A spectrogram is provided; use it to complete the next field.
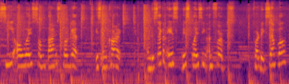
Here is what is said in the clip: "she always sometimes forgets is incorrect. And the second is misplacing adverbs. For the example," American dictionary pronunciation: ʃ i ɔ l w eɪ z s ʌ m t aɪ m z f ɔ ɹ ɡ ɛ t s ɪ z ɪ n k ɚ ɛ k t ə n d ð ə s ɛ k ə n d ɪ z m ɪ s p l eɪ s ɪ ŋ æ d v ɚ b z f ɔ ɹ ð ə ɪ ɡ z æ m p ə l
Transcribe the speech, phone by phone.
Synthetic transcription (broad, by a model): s i ɔ l w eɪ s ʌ m t aɪ m s f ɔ ɹ ɡ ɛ t ɪ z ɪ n k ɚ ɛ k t ə n d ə s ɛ k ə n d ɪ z m ɪ s p l eɪ s ɪ ŋ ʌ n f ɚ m f ɔ ɹ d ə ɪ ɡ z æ m p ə l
